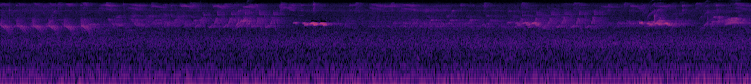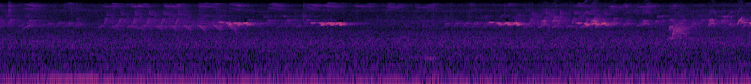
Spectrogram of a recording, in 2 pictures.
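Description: Songbirds singing faintly: short high trilled phrases every few seconds, over a steady low rumble.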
